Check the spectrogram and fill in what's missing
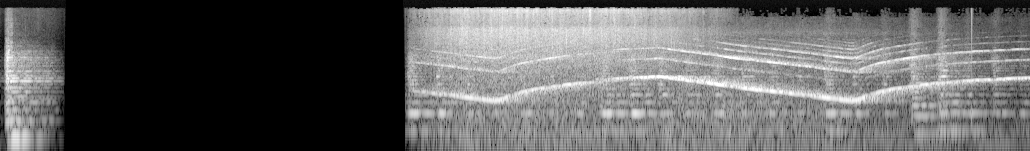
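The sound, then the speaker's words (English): After a brief bit of noise and several seconds of silence, a loud ambulance siren wails at a house in slow rising and falling sweeps as a woman is taken out on a stretcher, continuing steadily to the end with no voices. “That week when she was spiraling, the last thing I remember was an ambulance at our house, and I was watching them take my mom out on a stretcher.”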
